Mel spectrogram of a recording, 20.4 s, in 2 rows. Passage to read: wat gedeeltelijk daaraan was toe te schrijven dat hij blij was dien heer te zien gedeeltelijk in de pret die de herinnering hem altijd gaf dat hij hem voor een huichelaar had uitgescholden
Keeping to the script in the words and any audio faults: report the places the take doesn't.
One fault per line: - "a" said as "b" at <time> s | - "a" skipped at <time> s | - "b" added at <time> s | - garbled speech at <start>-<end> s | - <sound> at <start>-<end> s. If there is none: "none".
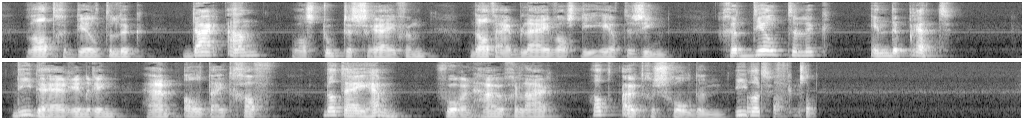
- garbled speech at 17.5-18.4 s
